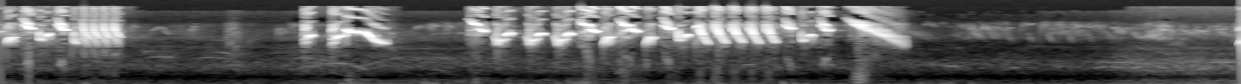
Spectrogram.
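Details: European goldfinch in the wild singing, used for teaching chicks: a bright twittering burst, a short slurred phrase, then a long run of rapid chattering notes and a final buzzy falling note.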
